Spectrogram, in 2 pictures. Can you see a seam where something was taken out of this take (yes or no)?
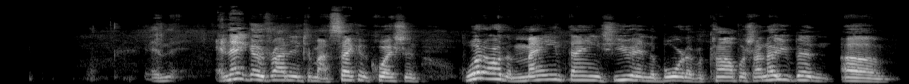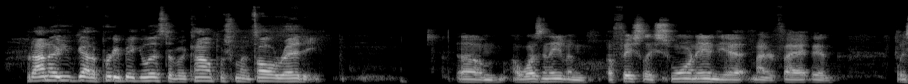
yes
